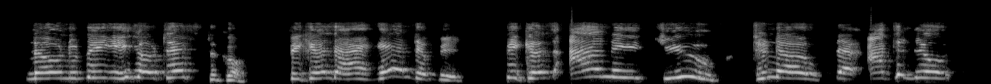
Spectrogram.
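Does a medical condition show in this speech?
Yes: cerebral palsy.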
